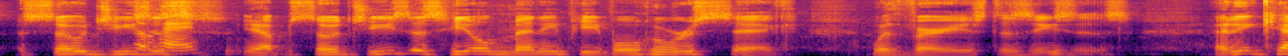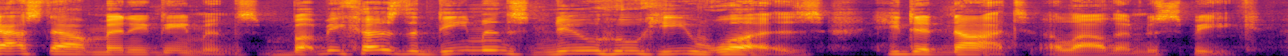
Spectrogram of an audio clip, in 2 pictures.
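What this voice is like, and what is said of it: Dramatic narrator-style reading voice. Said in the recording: “I kind of went to my narrator voice there for a minute, a little bit.”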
